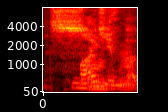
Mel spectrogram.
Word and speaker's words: Yojimbo: Or Yojimbo, I don't know how you pronounce it. – Yojimbo? – Yojimbo. – Like that.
